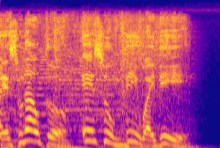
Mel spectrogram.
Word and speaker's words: BYD: ¿Los VIB? – ¿VIB? ¿No es BYD? – Nada que ver. Se escribe BYD, pero se dice BYD.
